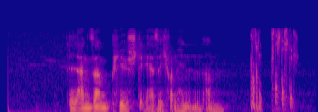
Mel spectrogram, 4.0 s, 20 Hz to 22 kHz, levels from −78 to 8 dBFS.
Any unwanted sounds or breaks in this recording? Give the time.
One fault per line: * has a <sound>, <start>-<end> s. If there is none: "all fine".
* has a chirp, 3.1-3.8 s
